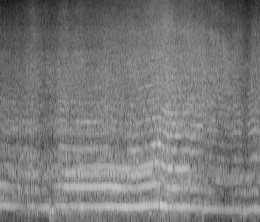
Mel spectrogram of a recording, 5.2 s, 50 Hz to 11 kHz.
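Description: A 600 cc class racing motorcycle's engine running hard as the bike comes through the bend, its note held nearly steady and growing louder to a peak about three seconds in, then fading as it goes away.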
